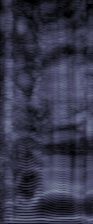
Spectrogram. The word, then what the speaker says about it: Henri: And these flyers are signed with the name Henry Dagousset. – Is it Henri? – Henri. Yeah, I wanted to say it like that, but I didn't. Henri. Now I can.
